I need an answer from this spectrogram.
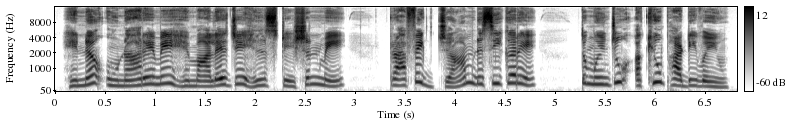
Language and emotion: Sindhi, surprised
